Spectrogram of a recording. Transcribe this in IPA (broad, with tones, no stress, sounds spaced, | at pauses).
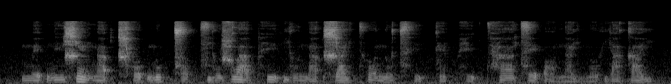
m e˨ ʔ n̪ i˧ ɕ ẽ˥˧ ŋ a˨ ʔ t͡ɕʰ o˨ ʔ n̪ u˦ p̚ d͡z ɔ˨ p̚ t͡s j u˧ ɕ w a˥˧ pʰ i˦ ʔ j u˧ n̪ a˨ ʔ ɕ a˧ j t̪ʰ o˥˧ n u˧ t͡sʰ i˨ ʔ k ẽ˨ p̚ h i˨ ʔ t̪ʰ ã˦ t͡s e˦ ʔ ɔ˨˩ n̪ a˨˩ j n̪ o˨ ʔ j a˧ k a˥˧ j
